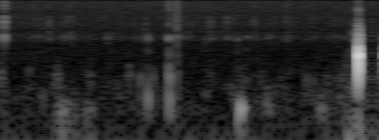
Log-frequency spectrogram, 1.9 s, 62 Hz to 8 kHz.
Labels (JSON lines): {"label": "biophony, grazing", "recorder": "SoundTrap 600 or HydroMoth"}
